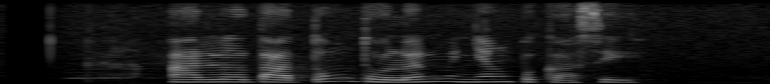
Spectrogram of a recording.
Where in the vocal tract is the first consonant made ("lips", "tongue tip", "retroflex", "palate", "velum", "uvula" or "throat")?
throat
